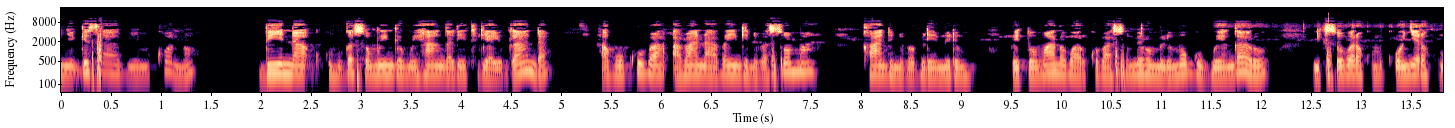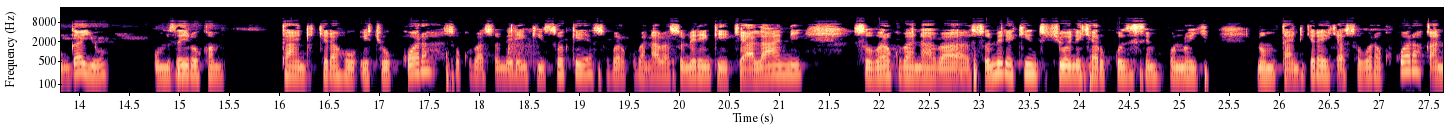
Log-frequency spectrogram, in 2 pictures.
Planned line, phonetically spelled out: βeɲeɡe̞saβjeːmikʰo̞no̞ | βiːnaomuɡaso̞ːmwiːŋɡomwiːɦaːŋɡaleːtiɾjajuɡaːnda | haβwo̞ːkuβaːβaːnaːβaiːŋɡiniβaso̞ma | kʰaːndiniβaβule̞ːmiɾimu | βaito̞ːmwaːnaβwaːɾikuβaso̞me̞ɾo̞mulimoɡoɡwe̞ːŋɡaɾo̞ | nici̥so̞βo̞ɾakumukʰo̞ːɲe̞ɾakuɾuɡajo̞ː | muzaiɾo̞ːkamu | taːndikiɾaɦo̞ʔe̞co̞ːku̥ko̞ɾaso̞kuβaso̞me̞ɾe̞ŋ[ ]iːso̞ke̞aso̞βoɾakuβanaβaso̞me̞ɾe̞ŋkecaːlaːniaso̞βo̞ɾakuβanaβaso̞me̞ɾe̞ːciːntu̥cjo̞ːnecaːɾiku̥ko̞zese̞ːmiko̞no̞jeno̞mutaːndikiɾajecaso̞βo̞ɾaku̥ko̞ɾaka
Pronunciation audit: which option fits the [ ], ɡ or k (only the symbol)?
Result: k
